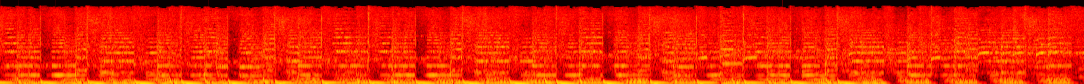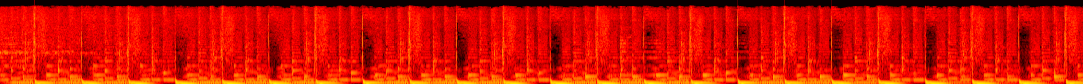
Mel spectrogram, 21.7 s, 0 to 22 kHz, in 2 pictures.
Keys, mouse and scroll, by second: 0.4 click, 1.1 click, 1.4 Return, 3.5 Escape, 6.2-8.2 typing, 8.7 Return, 12.5 click, 13.5 click, 16.9-18.0 drag, 21.2-21.6 drag.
